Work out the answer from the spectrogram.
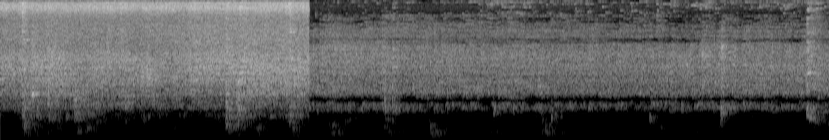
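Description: Chicken pieces and onions sizzling in hot oil in a non-stick kadhai, stirred and scraped with a spatula in repeated short strokes. The sizzle drops sharply quieter about three seconds in.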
